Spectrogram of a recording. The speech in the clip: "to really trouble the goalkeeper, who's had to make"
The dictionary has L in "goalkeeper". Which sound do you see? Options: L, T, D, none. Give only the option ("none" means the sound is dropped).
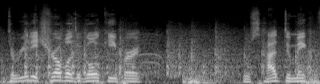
L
